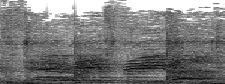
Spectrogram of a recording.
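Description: Live worship band: several voices singing together over acoustic guitar and keyboard accompaniment.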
